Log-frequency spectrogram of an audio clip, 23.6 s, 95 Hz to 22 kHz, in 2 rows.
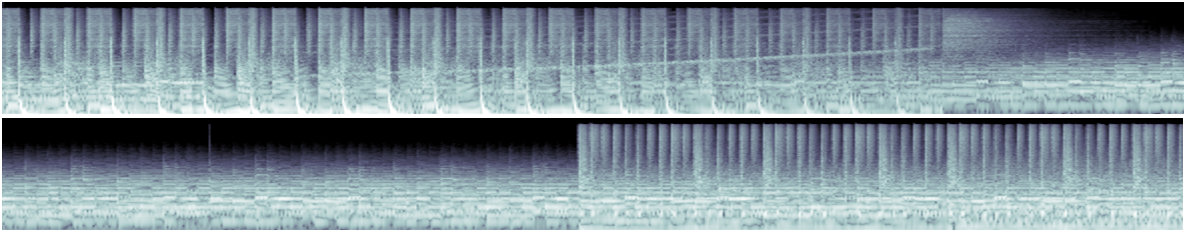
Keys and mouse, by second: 2.2 -, 2.4 space, 2.5 click, 2.7 space, 3.0 click, 3.1 space, 3.6 click, 4.3 typing, 4.7 ctrl+=, 8.3 typing, 10.5 -, 10.7 -, 11.1 ctrl+KP_0, 11.5 -, 12.7 click, 14.6 click, 15.3 space, 15.5 click, 16.1 ctrl+=, 20.4 ctrl+z, 23.3 space, 23.4 click, 23.5 space.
